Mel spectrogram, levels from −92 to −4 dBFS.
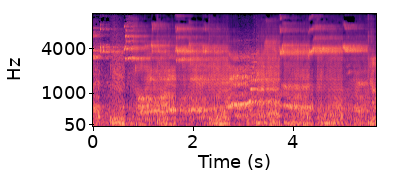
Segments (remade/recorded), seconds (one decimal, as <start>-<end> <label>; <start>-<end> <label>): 0.0-0.8 recorded; 0.8-2.9 remade; 2.9-3.3 recorded; 3.3-5.7 remade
